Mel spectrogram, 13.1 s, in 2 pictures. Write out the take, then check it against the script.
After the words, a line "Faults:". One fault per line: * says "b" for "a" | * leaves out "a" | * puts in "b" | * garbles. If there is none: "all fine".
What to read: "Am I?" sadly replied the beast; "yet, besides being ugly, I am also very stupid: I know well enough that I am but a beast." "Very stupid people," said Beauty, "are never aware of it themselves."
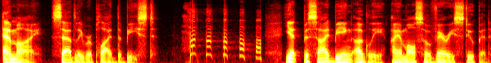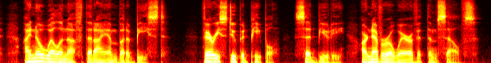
"Am I?" sadly replied the beast; "yet, beside being ugly, I am also very stupid: I know well enough that I am but a beast." "Very stupid people," said Beauty, "are never aware of it themselves."
Faults:
* says "beside" for "besides"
